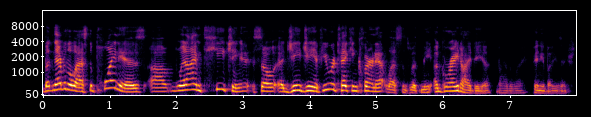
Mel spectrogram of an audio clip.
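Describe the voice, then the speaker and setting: A man speaks with very wide pitch swings. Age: 60s. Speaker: clarinet teacher, former professor. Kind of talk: casual group discussion.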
